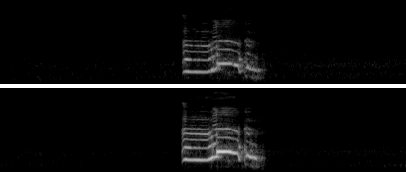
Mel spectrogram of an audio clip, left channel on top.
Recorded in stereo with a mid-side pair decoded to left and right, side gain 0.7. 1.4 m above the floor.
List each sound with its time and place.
1.8 s a baby crying: 45° right, 1.2 m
